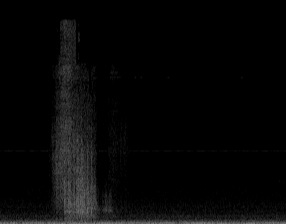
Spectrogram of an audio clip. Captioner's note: papers rustling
